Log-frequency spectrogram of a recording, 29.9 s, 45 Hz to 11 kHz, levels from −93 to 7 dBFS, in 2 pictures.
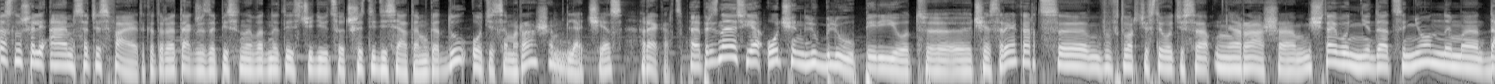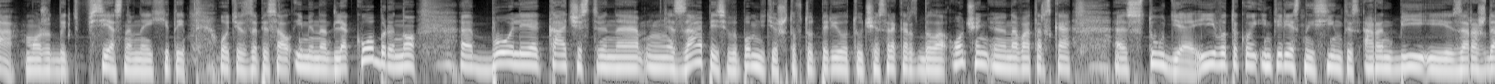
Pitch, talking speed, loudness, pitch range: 130 Hz, 130 wpm, -10 LUFS, 120-155 Hz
